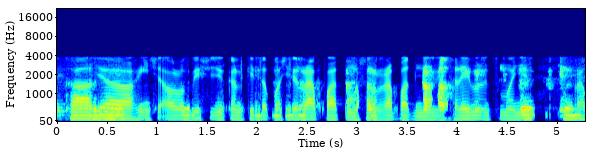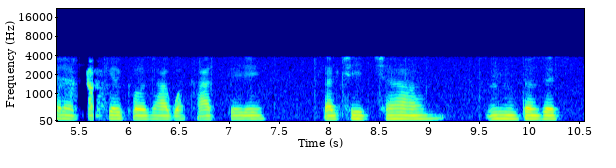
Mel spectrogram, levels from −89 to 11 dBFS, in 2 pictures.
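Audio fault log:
0.00–0.08 s and 2.17–5.77 s, echo leak: A delayed, quieter copy of the speech sits under the talker. In the brief opening scrap it trails by about 300 ms at about 15 dB down. In the longer stretch it trails by about 354 ms at only about 10 dB down. The likely cause is a far-end loudspeaker whose echo canceller failed to remove its own playback, sending it back up the line.
0.66–4.11 s, 4.75–4.97 s, 5.57–5.71 s, speech suppressed in double talk: The talker's level collapses in pieces. Across the first span, roughly 3 s in total is affected, with drops as deep as about 40 dB. A second short hole of about 200 ms dips similarly deep. The last, about 70 ms long, dips only about 15 dB. This is likely an echo canceller that could not separate local speech from loudspeaker echo while both sides talked, so it attenuated everything at once.
4.39–4.44 s, background gated by the echo canceller: The room sound drops out for about 50 ms, falling by about 32 dB, then returns. 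The microphone path was clamped down hard while the loudspeaker played and released as soon as the canceller let go. It sits against a narrow G.711 call band topping out near 4 kHz.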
